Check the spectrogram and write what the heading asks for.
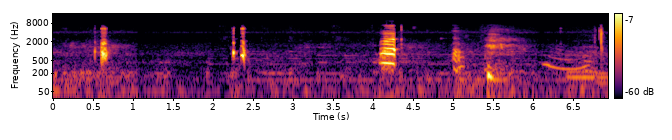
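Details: Hiccups in a pet referred to as a little girl: several brief, abrupt squeaky catches at irregular intervals in a quiet room.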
